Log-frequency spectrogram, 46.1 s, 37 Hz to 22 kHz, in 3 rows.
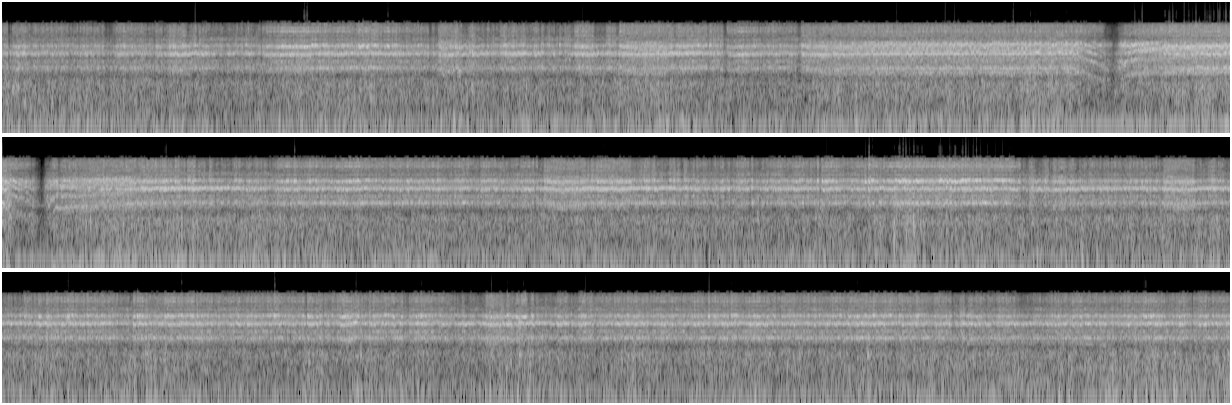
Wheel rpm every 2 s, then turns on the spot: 230, 230, 230, 220, 220, 220, 190, 150, 180, 230, 230, 220, 230, 220, 230, 230, 240, 230, 230, 230, 240, 230, 240.
none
